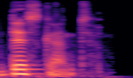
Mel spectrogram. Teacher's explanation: the stress is on the first syllable, descant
